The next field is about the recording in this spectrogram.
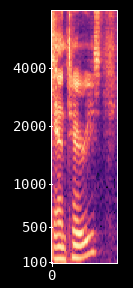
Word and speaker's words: Antares: Is it Antares? – Yes. – Antares, because it says Andy plus Terry, with Andy Hildebrand.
